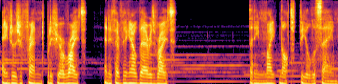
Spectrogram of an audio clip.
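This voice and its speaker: A man's voice: fairly low pitch, little pitch movement, normal speed, warm tone, lo-fi sound, lightly acted. Male actor as worried investigator-podcaster, confiding audio drama delivery, music underneath. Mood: concerned. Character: anxious male podcaster investigating an occult mystery. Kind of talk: audio drama narration and dialogue. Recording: music behind the voice.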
